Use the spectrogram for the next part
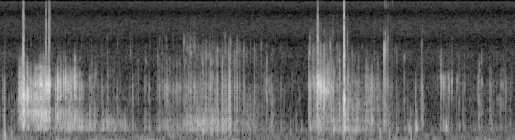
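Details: Loud, active bowel sounds (borborygmi): gurgling, rumbling abdominal sounds in irregular bursts, recorded after eating a few poorly chewed hot dogs and drinking a lot of water.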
